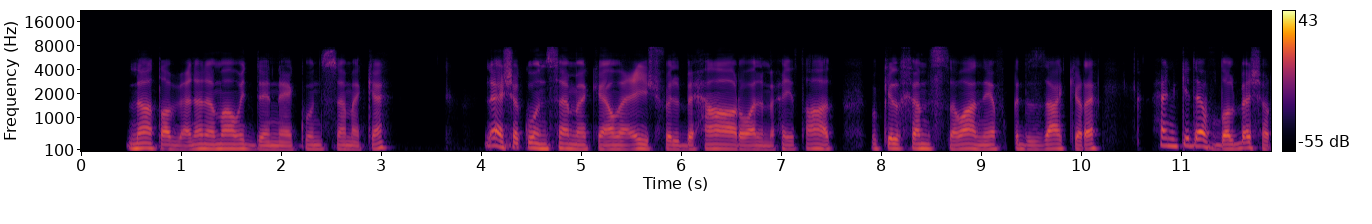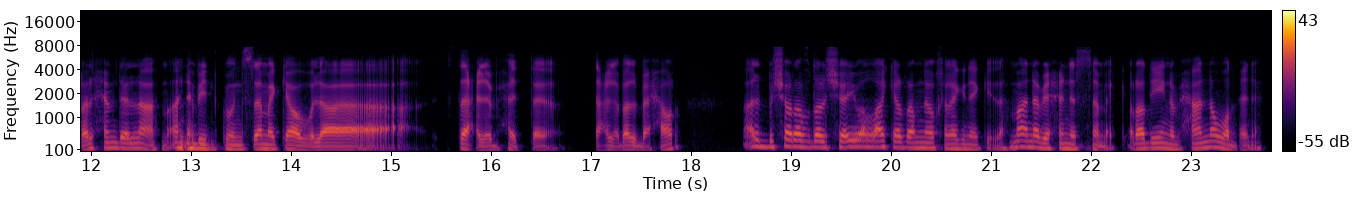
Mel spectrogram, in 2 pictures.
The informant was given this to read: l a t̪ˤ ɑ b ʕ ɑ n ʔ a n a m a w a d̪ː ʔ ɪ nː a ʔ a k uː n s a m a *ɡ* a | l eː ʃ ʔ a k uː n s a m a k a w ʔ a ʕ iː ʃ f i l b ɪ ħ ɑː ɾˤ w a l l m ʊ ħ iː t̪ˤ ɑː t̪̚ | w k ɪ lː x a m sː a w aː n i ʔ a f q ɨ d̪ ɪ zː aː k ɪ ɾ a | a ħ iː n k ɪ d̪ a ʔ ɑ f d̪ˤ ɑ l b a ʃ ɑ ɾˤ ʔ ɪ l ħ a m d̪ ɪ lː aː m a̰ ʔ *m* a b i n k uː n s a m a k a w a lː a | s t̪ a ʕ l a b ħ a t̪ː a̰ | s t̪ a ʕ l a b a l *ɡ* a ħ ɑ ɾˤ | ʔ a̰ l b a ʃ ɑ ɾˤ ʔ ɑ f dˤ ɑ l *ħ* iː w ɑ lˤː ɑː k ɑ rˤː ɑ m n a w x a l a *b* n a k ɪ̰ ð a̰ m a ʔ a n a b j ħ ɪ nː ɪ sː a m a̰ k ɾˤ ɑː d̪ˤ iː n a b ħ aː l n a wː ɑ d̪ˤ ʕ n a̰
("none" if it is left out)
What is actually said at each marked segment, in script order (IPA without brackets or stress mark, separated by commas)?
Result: k, n, b, ʃ, ɡ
